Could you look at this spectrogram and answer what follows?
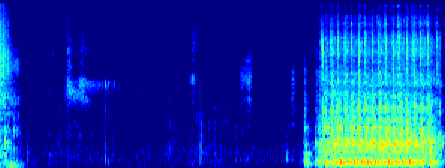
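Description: A sewing machine stitches a welt-style boat cushion in an upholstery shop, starting after a stretch of quiet handling noises and running steadily and loudly for about two seconds to the end.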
